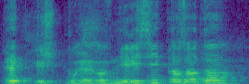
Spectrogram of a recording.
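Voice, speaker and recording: A man's voice: high-pitched, lively intonation, brisk, crowd noise. A man voicing a cheeky, naive working-class puppet man from Liège with a Liège accent, folksy and full of "hein", in a puppet radio play. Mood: chatty. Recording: roomy sound, mic at a distance.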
